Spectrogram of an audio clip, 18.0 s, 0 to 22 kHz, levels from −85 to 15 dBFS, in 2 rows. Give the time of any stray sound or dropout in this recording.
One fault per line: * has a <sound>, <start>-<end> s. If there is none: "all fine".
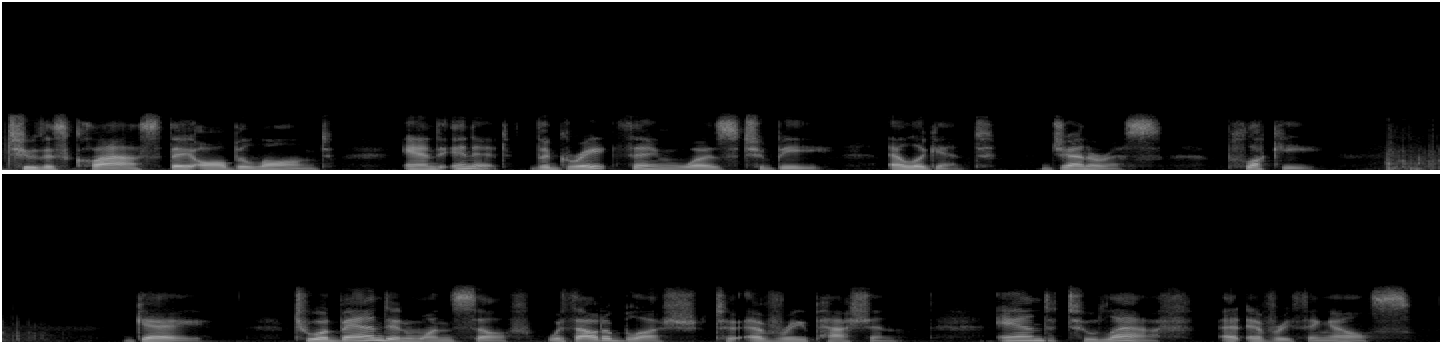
* has a thud, 8.5-9.5 s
